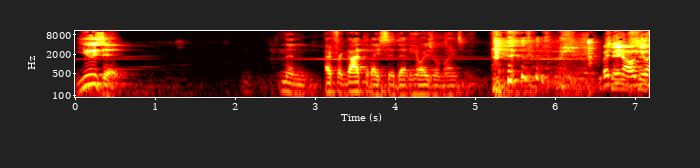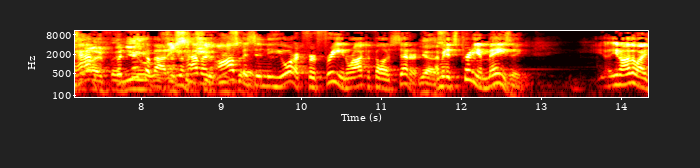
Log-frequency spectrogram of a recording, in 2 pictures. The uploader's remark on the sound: Recorded live at the Jon Lovitz Podcast Theatre.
